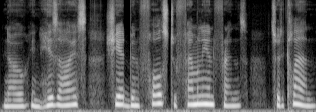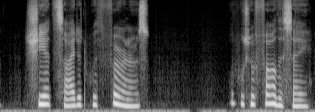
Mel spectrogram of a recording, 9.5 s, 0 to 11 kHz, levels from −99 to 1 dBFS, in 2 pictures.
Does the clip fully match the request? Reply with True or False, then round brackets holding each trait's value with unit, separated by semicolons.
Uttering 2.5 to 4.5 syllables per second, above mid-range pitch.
True (4.4 syllables/s; 210 Hz)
